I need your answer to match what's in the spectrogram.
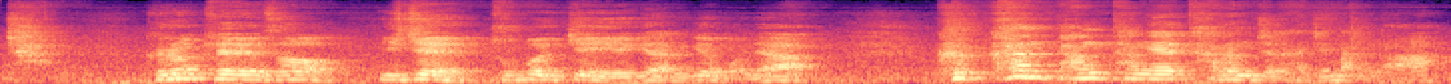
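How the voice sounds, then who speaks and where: A male pastor preaching a sermon in a lively, animated way, acting out the voices of people in his stories. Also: medium pitch, unhurried, heavy reverb, recorded from a distance, a little hiss or hum, low-quality recording. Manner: animated, acts out quoted voices. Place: church sanctuary.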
